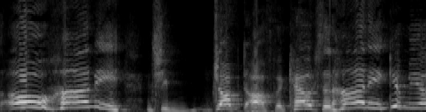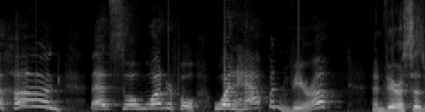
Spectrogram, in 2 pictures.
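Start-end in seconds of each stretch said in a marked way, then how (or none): 0.0-1.3 high, loud, slow delighted gush; overjoyed mother. Acted. Mother thrilled at her daughter, high loud and slow. 3.3-7.6 high, happy mom voice; delighted mother. Acted. Mother calling her daughter for a hug, high and happy.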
